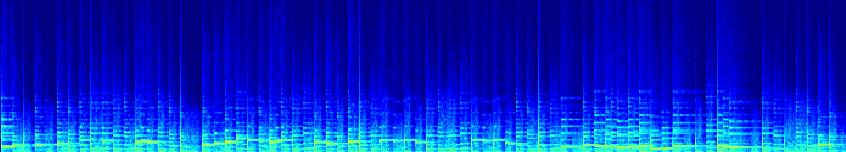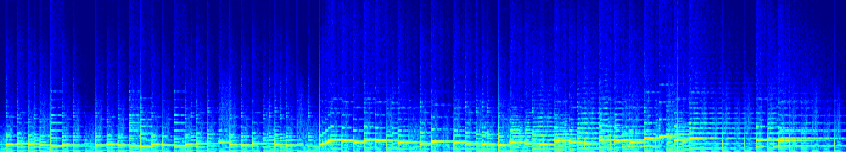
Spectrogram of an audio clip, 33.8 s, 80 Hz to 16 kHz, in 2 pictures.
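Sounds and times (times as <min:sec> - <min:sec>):
background music: 0:00.0 - 0:33.8.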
